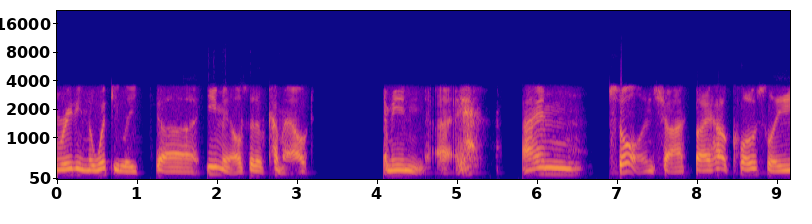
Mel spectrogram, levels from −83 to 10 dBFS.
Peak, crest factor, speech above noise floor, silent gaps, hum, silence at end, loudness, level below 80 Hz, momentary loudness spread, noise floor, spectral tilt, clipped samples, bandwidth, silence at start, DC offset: -4 dBFS; 16 dB; over 71 dB; none; none; 0 s; -19 LUFS; -72 dBFS; 6 LU; under -90 dBFS; -7.5 dB/octave; under 0.1%; 4.2 kHz; 0 s; under 0.1%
